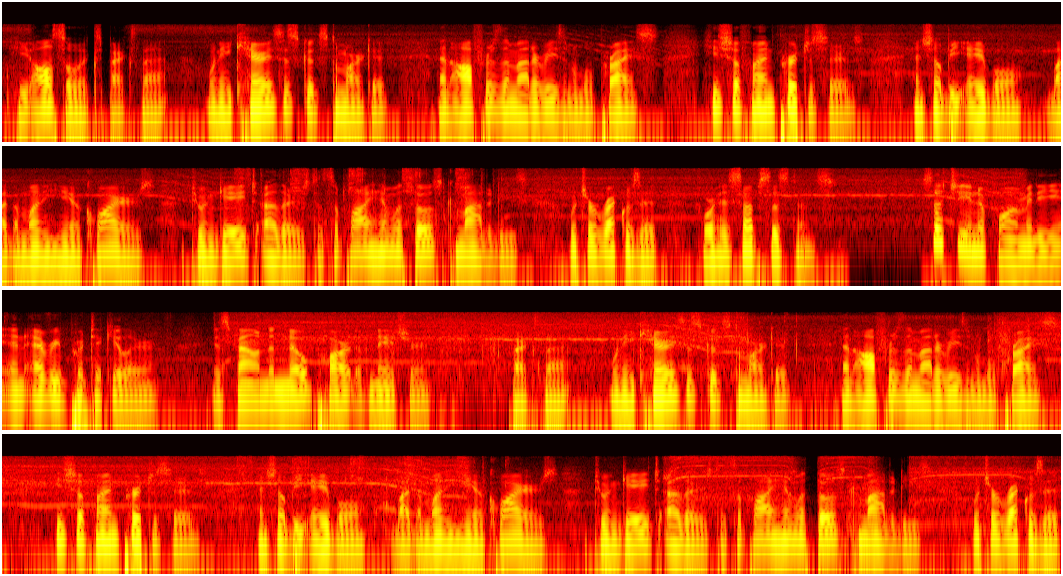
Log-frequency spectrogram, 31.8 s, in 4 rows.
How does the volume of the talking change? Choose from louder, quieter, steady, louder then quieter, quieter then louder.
steady.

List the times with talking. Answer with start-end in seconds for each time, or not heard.
0.1-14.2, 14.8-19.1, 19.7-31.7.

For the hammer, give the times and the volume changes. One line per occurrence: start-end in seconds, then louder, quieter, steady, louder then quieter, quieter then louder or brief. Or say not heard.
not heard.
